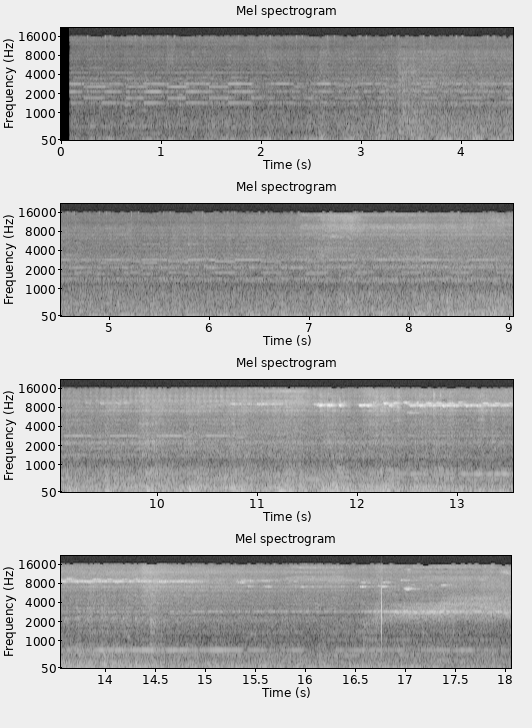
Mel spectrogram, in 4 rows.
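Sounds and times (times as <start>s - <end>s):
train whine: 0.1s - 18.0s
train wheels rumbling on rails: 0.2s - 18.0s
faint high squeal: 12.0s - 18.0s.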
